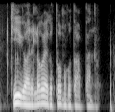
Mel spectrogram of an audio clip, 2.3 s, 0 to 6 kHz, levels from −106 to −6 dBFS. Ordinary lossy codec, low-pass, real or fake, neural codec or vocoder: none; 5.4 kHz; real; none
